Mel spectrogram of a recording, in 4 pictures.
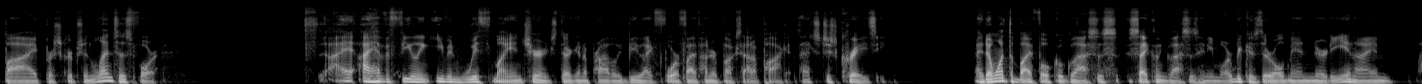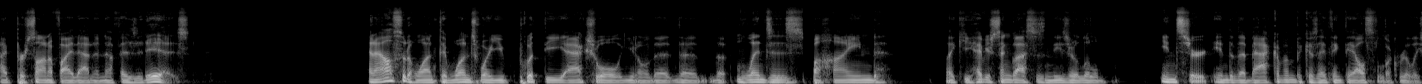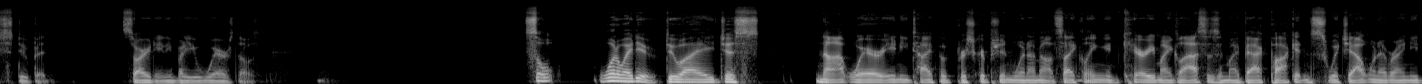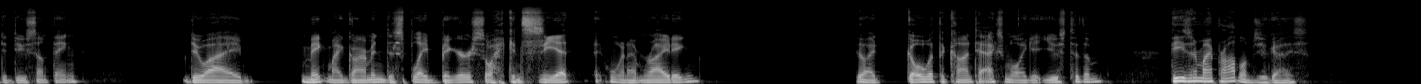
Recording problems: choppy; very; at 22 s; 10% of the speech affected

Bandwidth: 15.5 kHz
